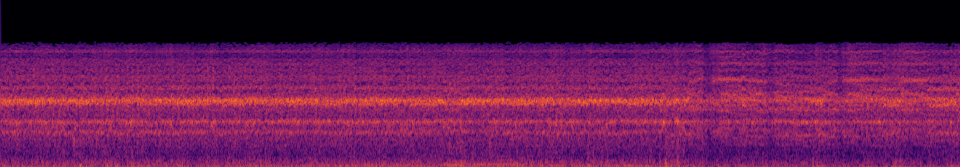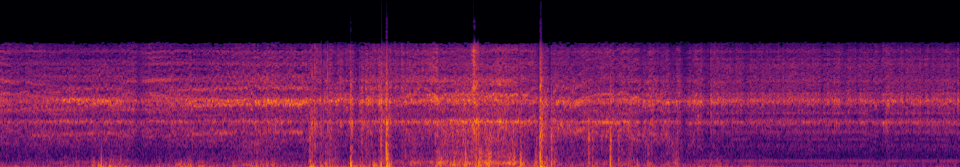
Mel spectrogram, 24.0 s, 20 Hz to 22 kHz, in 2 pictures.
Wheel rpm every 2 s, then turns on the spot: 200, 200, 200, 200, 200, 190, 200, 190, 220, 250, 270, 310.
none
